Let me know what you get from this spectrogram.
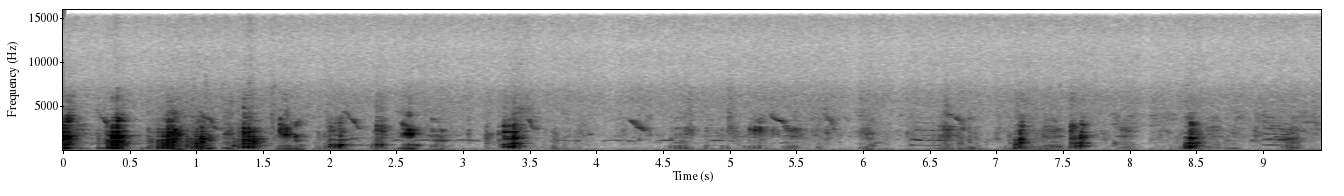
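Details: Pig vocalising in quick bursts: loud clustered grunts and squeals at the start, a softer stretch with faint murmuring calls, then a few louder squeals near the end.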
